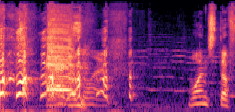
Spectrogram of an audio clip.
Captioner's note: laughing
